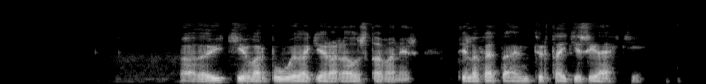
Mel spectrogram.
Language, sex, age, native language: Icelandic, male, 20-29, Icelandic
